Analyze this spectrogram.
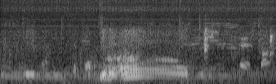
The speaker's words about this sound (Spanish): Está ahí con todo el ruido de motores ahí. Eh, la verdad que es complicado el estar ahí con el ruido del motor, nosotros hablándole por, la línea.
